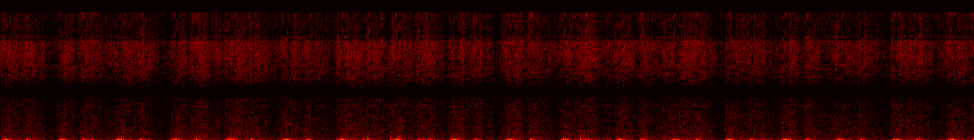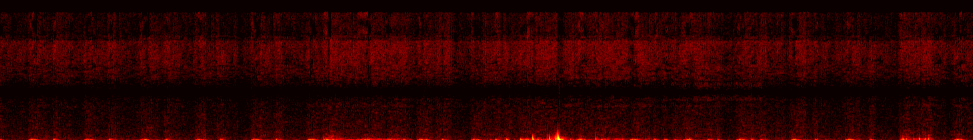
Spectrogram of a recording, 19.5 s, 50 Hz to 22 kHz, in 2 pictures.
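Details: Fast, regular heart thumps at roughly 110 beats a minute with heavy breathing after 40 jumping jacks and an unexpected choking episode; racing heart after exertion, person reports being okay.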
